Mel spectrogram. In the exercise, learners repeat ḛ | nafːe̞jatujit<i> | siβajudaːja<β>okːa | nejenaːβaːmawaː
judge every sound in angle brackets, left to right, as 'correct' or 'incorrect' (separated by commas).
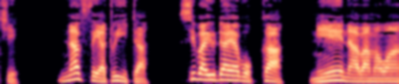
incorrect, correct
